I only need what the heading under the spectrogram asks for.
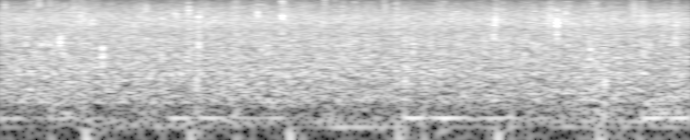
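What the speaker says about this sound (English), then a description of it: "Now, it may be raining, and that may be loud" Continuous rain hisses in the video game Morrowind, a dense steady downpour with soft regular footstep-like thuds beneath it and no talking.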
